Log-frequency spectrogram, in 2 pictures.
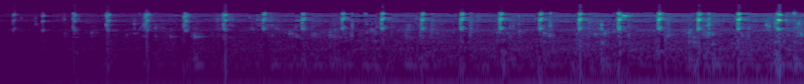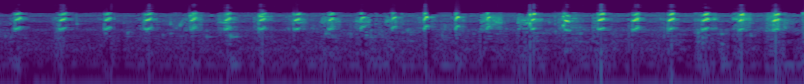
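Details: Lovebird minor-style song used as a training master for other lovebirds, with water sound therapy stated: rapid high chattering chirps, about three per second, starting soft and growing louder and denser.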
